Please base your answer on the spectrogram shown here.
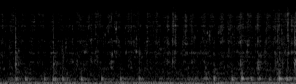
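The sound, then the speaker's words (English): A tiny whisk mixes a liquid blend with a few drops of vanilla, making faint, rapid clicking and soft wet swishing that stays steady and continuous throughout. “And then just because this is the most adorable little whisk in the world, I'm going to mix it together.”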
